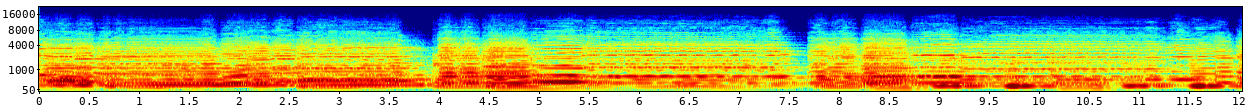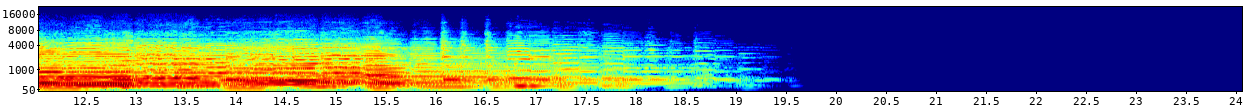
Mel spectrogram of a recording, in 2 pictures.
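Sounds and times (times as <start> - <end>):
string quartet playing: 0.0 - 19.0.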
